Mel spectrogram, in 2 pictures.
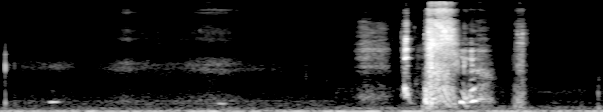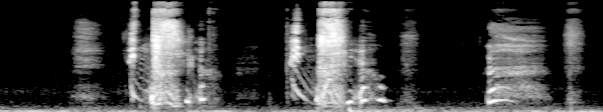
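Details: Woman sneezing nonstop just after waking, half-awake: a run of three to four sharp, explosive sneezes, each with a quick breath in first, quiet pauses between.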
